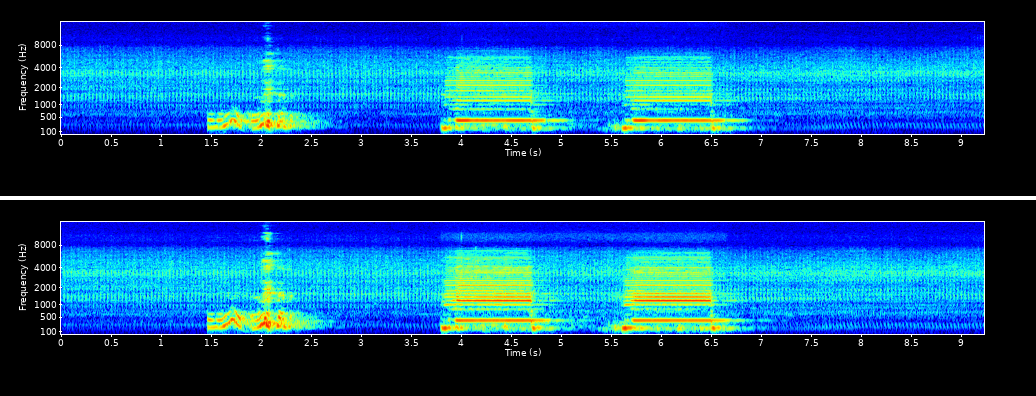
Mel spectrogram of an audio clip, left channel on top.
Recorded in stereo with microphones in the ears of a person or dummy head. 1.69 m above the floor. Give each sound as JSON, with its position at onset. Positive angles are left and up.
{"t": 1.5, "sound": "laughter", "side_deg": -60, "distance_m": 1.9}
{"t": 3.8, "sound": "a phone buzzing", "side_deg": -75, "distance_m": 2.0}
